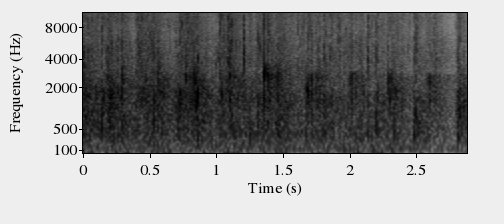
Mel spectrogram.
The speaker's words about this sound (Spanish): Un aplauso fuerte, Señor, por favor, a ellos. Un aplauso fuerte, Señor.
